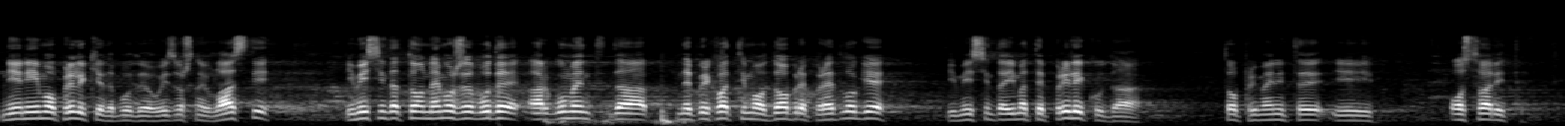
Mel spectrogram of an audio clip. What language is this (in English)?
Serbian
